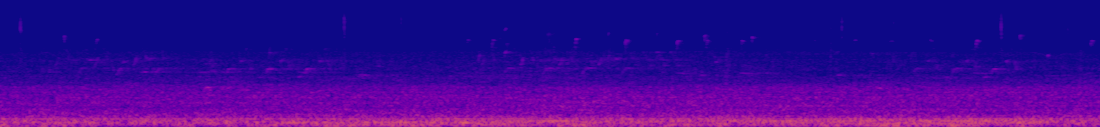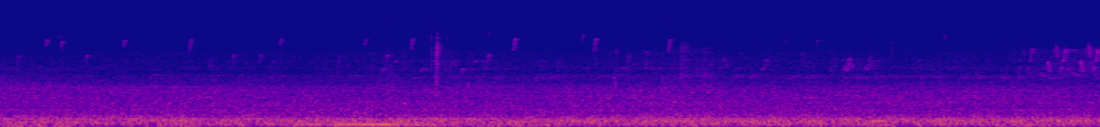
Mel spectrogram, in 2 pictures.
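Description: Many short, high bird chirps scattered over a steady low rumble of background noise.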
